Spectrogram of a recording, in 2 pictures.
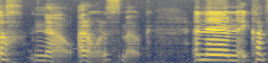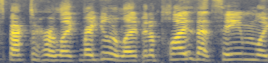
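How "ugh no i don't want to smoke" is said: mock whispered, offhand and dismissive delivery. Quoting a woman in a scene, imitating a dismissive, not-sad delivery. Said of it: "She doesn't say it in a legitimate way".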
